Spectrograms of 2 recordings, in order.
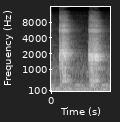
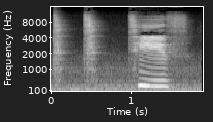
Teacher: the K, k in keys is a velar sound · Shown in: first take · It's made from back here, but your kid might produce it in the front and say something like t t tees.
